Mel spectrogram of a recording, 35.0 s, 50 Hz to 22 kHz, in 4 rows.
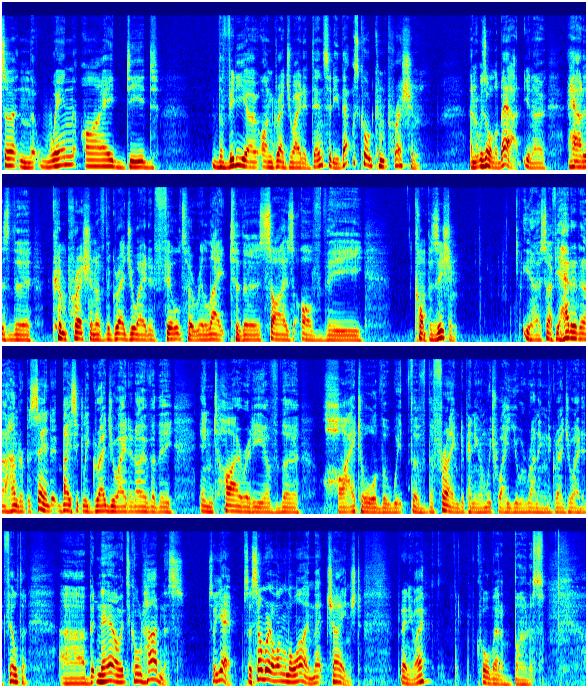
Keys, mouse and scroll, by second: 32.7 click.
